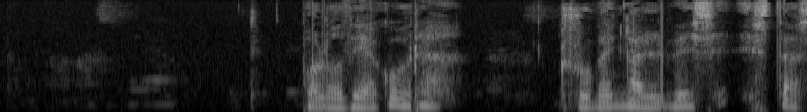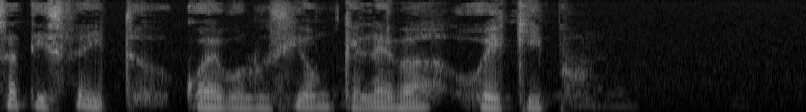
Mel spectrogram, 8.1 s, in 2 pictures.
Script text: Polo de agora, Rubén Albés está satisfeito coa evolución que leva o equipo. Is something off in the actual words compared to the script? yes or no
no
